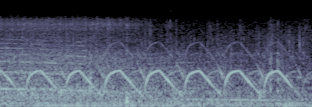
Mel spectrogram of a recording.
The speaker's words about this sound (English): She barely has time to finish the sentence when the sound of sirens leads to many red and blue flashing lights. And soon, even in the smoke, we can make out the police cars, ambulances, and fire trucks pulling up.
